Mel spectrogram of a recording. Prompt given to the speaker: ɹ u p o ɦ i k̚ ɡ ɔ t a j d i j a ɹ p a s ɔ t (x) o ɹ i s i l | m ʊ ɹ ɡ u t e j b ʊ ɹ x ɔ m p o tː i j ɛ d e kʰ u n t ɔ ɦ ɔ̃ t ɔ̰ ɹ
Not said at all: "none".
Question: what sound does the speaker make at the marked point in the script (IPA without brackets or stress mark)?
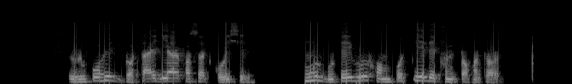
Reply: k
